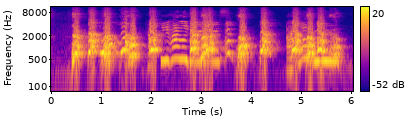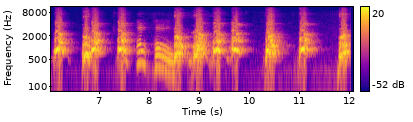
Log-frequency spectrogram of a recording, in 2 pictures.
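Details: Several dachshunds (wiener dogs) barking at Christmas indoors: rapid sharp barks in clustered bursts, mixed with higher wavering yelps and whines, while a person speaks festive greetings between them.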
